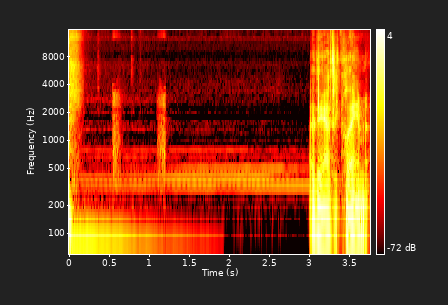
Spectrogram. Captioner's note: silence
